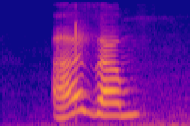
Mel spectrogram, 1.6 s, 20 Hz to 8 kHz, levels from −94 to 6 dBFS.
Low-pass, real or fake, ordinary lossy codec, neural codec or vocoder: 7.2 kHz; real; none; none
